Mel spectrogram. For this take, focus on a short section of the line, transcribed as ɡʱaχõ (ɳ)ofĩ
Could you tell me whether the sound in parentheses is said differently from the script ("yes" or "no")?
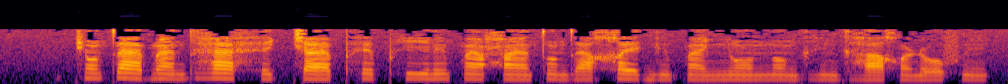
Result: no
